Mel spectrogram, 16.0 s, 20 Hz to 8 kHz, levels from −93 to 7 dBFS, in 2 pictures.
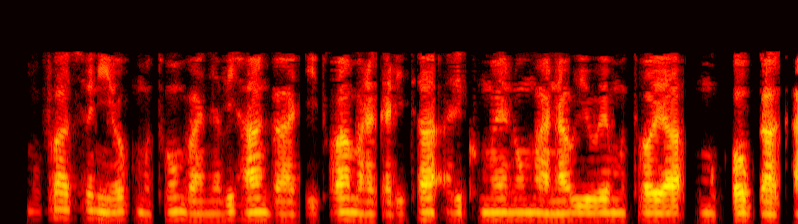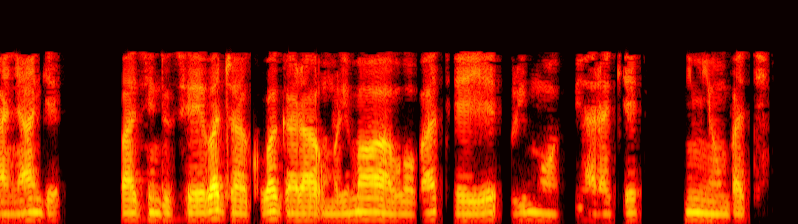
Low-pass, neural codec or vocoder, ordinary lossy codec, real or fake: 7.2 kHz; none; AAC, 16 kbps; real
